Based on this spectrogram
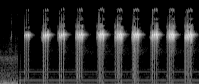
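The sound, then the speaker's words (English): Crickets chirp in a steady, evenly spaced rhythm, about ten bright, high-pitched pulses in quick succession against an otherwise silent background, clear. “Fucking crickets on the trade front.”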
